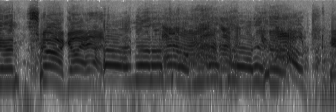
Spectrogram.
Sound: yelling

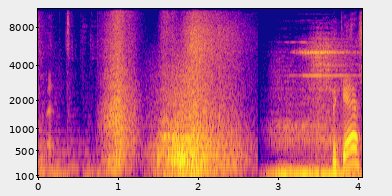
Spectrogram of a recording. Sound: sound Effects

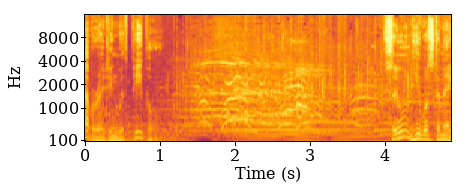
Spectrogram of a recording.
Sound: crowd cheering and applauding

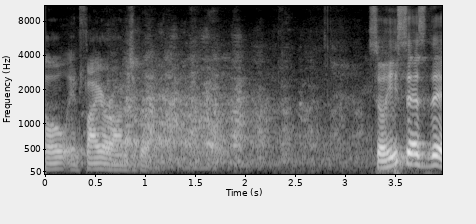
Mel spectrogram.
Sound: laughter

